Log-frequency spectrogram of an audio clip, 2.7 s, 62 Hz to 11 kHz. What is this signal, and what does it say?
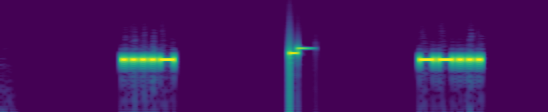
Morse code, heard as a keyed tone, about 48 wpm, 700 Hz. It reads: 4 7
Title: Single Letter-Number - Rapid-Fire 50wpm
